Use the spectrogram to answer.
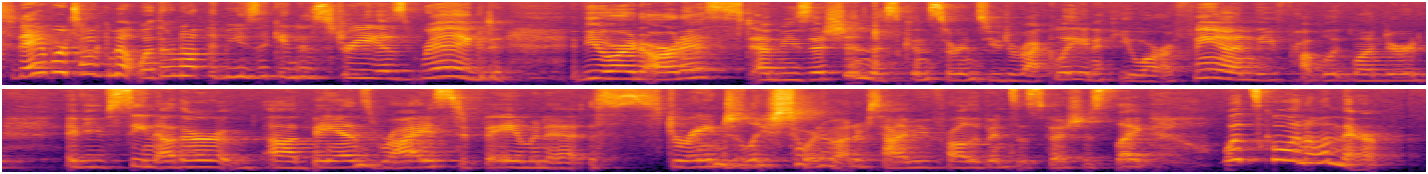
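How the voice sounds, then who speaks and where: Her pitch is fairly high and her intonation lively as this woman talks at a very fast pace. Noticeable background noise can be heard. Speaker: musician and video host. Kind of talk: vlog monologue.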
